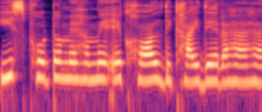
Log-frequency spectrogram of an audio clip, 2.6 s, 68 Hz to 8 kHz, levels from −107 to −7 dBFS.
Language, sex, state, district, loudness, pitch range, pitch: Hindi, female, Jharkhand, Garhwa, -16 LUFS, 250-285 Hz, 270 Hz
